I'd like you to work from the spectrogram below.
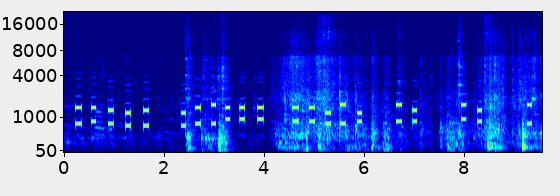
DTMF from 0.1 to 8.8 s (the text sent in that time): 69512 16B### 994B7 C8 D8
